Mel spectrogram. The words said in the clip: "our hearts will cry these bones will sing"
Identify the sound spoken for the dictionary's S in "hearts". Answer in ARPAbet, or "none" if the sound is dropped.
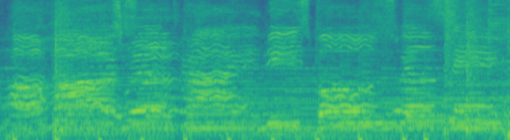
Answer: none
